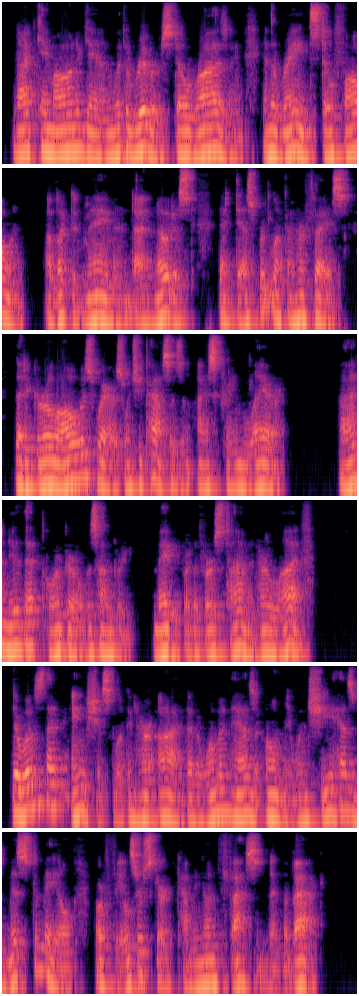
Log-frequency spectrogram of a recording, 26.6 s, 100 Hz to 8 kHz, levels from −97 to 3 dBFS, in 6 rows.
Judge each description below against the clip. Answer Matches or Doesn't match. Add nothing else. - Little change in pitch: Matches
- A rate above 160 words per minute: Matches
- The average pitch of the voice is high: Doesn't match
